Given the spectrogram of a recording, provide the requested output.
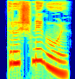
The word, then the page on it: ತೃಷ್ಣೆಗೊಳ್: Kannada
